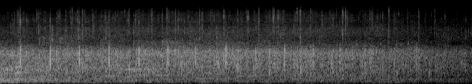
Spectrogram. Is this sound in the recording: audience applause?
yes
